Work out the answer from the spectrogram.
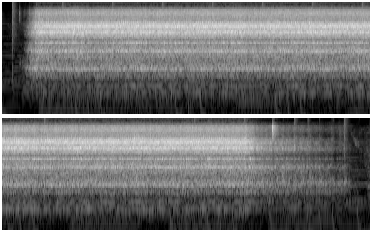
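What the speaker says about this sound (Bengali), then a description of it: "এবার পাওয়ার সুইচ অন করে দেখি মোটর চলে কিনা।" A three-phase electric motor running on a single-phase supply starts with a click and holds a loud, steady whine and hum for about twelve seconds, then winds down as power drops.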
